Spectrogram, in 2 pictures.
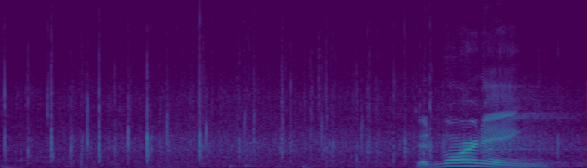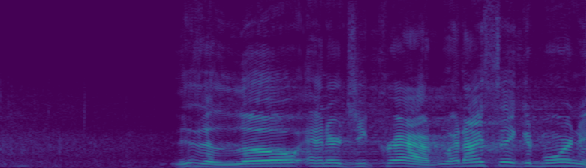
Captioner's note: applause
